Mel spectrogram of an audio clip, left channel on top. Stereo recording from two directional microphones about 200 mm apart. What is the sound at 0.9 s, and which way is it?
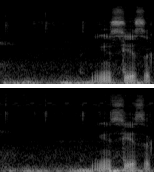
Speech, centre (ahead or behind).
